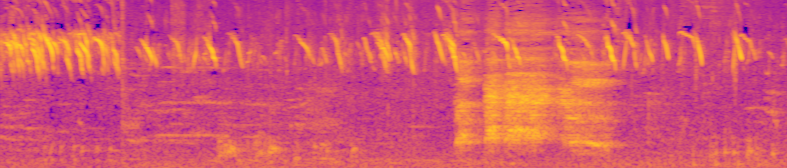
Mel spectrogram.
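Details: Baby chicks drinking water: a stream of rapid high, thin peeps, each sliding downward, overlapping from several birds, with a burst of louder rustling and splashing noise midway.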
